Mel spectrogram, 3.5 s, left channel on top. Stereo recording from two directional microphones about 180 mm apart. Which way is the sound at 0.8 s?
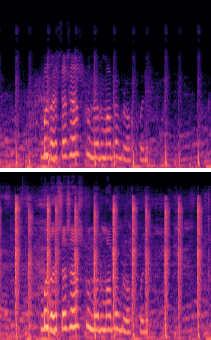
30° right (ahead or behind).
